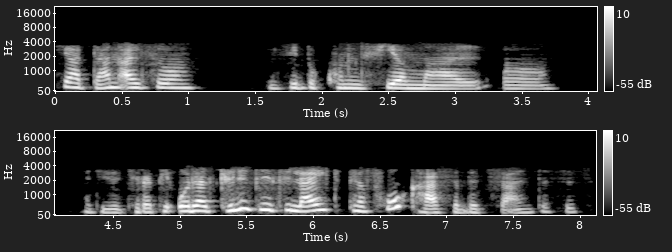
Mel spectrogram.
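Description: Checking and repeating order details with some hesitation, this accented call centre agent speaks non-native German on a sales call through a thin, narrowband phone connection. She has a fairly low, unhurried voice with a breathy edge and no echo.

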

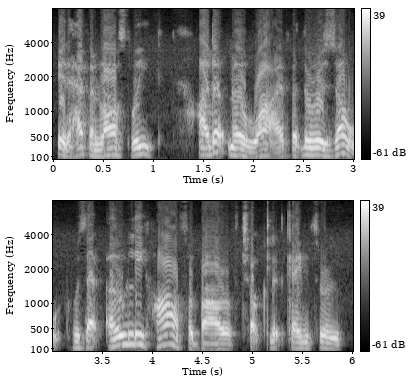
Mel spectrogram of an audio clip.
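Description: A breezy eccentric gentleman, voiced by a male storyteller, speaks in a storybook style. He is brisk and easily excited. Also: mid-range voice, natural voice, poor audio. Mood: mild concern. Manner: exclamatory, breezy.

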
